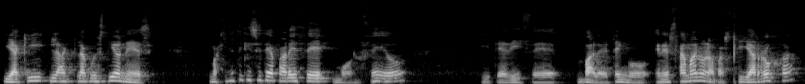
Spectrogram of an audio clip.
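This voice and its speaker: A man's voice: mid-range voice, moderate pace. A man hosting a casual interview and telling a story, acting out both sides of the conversation. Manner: animated storyteller, acts out both sides of dialogue. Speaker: podcast host. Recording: dull lo-fi sound.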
